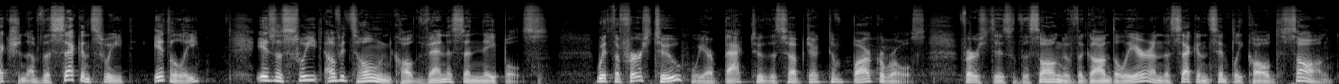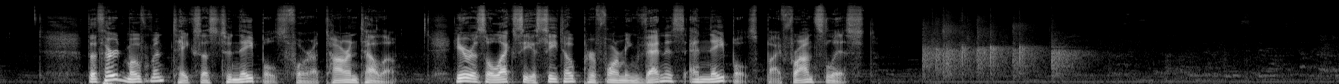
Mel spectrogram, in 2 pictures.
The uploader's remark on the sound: performs in the ballroom of the Phelps Mansion Museum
